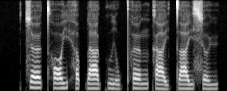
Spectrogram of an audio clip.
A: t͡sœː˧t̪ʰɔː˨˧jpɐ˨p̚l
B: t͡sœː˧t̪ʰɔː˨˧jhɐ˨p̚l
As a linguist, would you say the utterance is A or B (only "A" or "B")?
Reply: B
